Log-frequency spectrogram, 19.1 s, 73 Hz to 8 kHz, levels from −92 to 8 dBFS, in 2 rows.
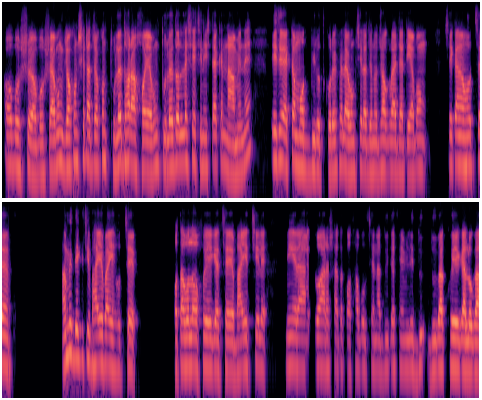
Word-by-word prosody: অবশ্যই, 160 Hz, -4 st, -1 dB
অবশ্যই 135 Hz, +3 st, -1 dB
এবং 175 Hz, +3 st, -2 dB
যখন 155 Hz, +4 st, +2 dB
সেটা 180 Hz, -2 st, +1 dB
যখন 160 Hz, +4 st, -2 dB
তুলে 160 Hz, +2 st, +3 dB
ধরা 170 Hz, -2 st, +6 dB
হয় 150 Hz, -1 st, +4 dB
এবং 145 Hz, +3 st, -4 dB
তুলে 155 Hz, 0 st, +1 dB
ধরলে 170 Hz, +1 st, +3 dB
সে 180 Hz, -, +1 dB
জিনিসটাকে 160 Hz, +2 st, -3 dB
না 135 Hz, -, +6 dB
মেনে 145 Hz, +7 st, -3 dB, 0.5 s
এই 180 Hz, -, +4 dB
যে 180 Hz, -, +5 dB
একটা 180 Hz, -, 0 dB
মতবিরোধ 145 Hz, -1 st, -2 dB
করে 140 Hz, 0 st, 0 dB
ফেলে। 160 Hz, -2 st, -2 dB
এবং 140 Hz, 0 st, -2 dB
সেটার 145 Hz, -3 st, -1 dB
জন্য 140 Hz, 0 st, -4 dB
ঝগড়াঝাটি 140 Hz, -1 st, 0 dB
এবং 150 Hz, +2 st, -3 dB, 0.5 s
সেখানে 165 Hz, 0 st, +1 dB
হচ্ছে 160 Hz, +2 st, -3 dB, 1.2 s
আমি 215 Hz, -, +2 dB
দেখছি 185 Hz, -1 st, -1 dB
ভাইয়ে, 165 Hz, +1 st, +4 dB
ভাইয়ে, 155 Hz, -2 st, +3 dB
হচ্ছে 140 Hz, -1 st, -3 dB, 0.9 s
কথা 145 Hz, +1 st, -1 dB
বলা 155 Hz, 0 st, +4 dB
অফ 150 Hz, -, -13 dB
হয়ে 155 Hz, -1 st, +3 dB
গেছে। 145 Hz, 0 st, -1 dB, 0.2 s
ভাইয়ের 145 Hz, +2 st, +2 dB
ছেলে-মেয়েরা 155 Hz, 0 st, -4 dB, 0.2 s
কেউ 155 Hz, -, -6 dB
আরও 150 Hz, 0 st, -3 dB
সাথে 150 Hz, +1 st, -9 dB
কথা 140 Hz, +1 st, -12 dB
বলছে 150 Hz, -1 st, -13 dB
না। -, -, -7 dB
২ 145 Hz, -, -12 dB
টা 155 Hz, -, -5 dB
ফ্যামেলি 150 Hz, 0 st, -9 dB
দু -, -, -8 dB, 0.2 s
দুই 145 Hz, 0 st, -6 dB
ভাগ 150 Hz, -, +6 dB
হয়ে 155 Hz, -1 st, +6 dB
গেল 145 Hz, 0 st, +6 dB
গা। 140 Hz, -, +8 dB
155 Hz, 175 wpm, -23 LUFS, 145-160 Hz, 1.2 s, গা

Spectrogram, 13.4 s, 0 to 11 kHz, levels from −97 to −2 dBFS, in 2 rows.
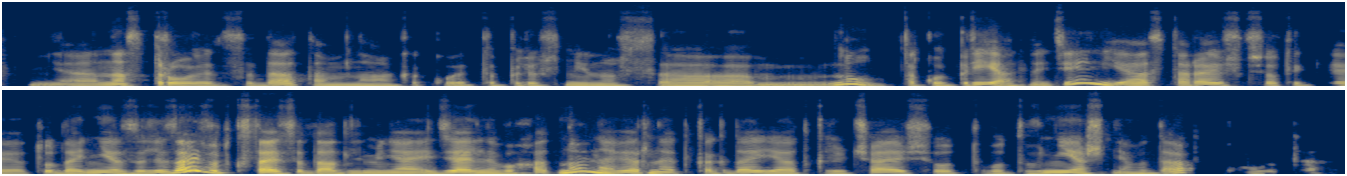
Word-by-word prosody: н 140 Hz, -, -7 dB
настроиться, 140 Hz, -5 st, -1 dB
да, 160 Hz, +6 st, +1 dB
там, 135 Hz, -6 st, -6 dB
на 130 Hz, -1 st, -5 dB
какой-то 125 Hz, -1 st, -9 dB
плюс-минус, 135 Hz, 0 st, -6 dB
э, 70 Hz, -, -2 dB
ну, 70 Hz, -, -2 dB
такой 135 Hz, -4 st, -4 dB
приятный 140 Hz, -3 st, 0 dB
день. 390 Hz, -, +2 dB
Я 180 Hz, +2 st, +2 dB
стараюсь 155 Hz, -1 st, -1 dB
всё-таки 140 Hz, 0 st, -7 dB
туда 145 Hz, +1 st, -1 dB
не 155 Hz, 0 st, 0 dB
залезать. 150 Hz, +4 st, 0 dB, 0.2 s
Вот, 215 Hz, -, +3 dB
кстати, 145 Hz, -4 st, +5 dB
да, 140 Hz, -2 st, +3 dB
для 135 Hz, +1 st, -6 dB
меня 140 Hz, 0 st, -1 dB
идеальный 150 Hz, +1 st, +4 dB
выходной, 165 Hz, -, +1 dB
наверное, 185 Hz, -, +3 dB
это 150 Hz, -, -22 dB
когда 140 Hz, +4 st, -3 dB
я 150 Hz, -1 st, +2 dB
отключаюсь 145 Hz, +1 st, -3 dB
от, 145 Hz, 0 st, -5 dB
вот, 135 Hz, -1 st, -10 dB
внешнего, 140 Hz, -4 st, 0 dB
да, 240 Hz, -, 0 dB, 0.2 s
какого-то 445 Hz, -3 st, -18 dB
145 Hz, 155 wpm, -26 LUFS, 130-155 Hz, 0.2 s, кстати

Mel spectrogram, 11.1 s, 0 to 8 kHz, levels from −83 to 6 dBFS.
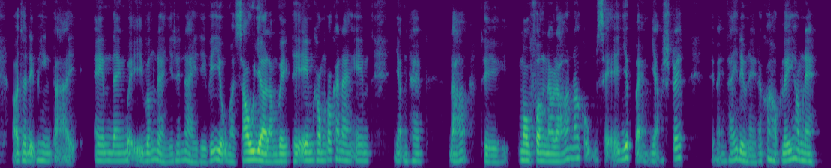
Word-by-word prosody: "Ở -, -, 0 dB
thời 145 Hz, -, 0 dB
điểm 135 Hz, +2 st, -1 dB
hiện 140 Hz, -2 st, -4 dB
tại -, -, -5 dB, 0.2 s
em 140 Hz, -1 st, -2 dB
đang 140 Hz, 0 st, -1 dB
bị 155 Hz, -, -1 dB
vấn 140 Hz, +3 st, -1 dB
đề 140 Hz, -5 st, -2 dB
như 120 Hz, -, -9 dB
thế 140 Hz, -, -5 dB
này" 135 Hz, -6 st, -5 dB
thì 115 Hz, -, -5 dB
ví 150 Hz, +5 st, 0 dB
dụ 150 Hz, -, +5 dB
"mà 125 Hz, -, -6 dB
sau 145 Hz, +5 st, +8 dB
giờ 145 Hz, -, +12 dB
làm 125 Hz, 0 st, -1 dB
việc 130 Hz, 0 st, +1 dB
thì 135 Hz, -, +1 dB
em 145 Hz, 0 st, +3 dB
không 145 Hz, -1 st, 0 dB
có 160 Hz, -, +1 dB
khả 165 Hz, +1 st, -2 dB
năng 145 Hz, -2 st, -1 dB
em 140 Hz, 0 st, -4 dB, 0.3 s
nhận 135 Hz, -1 st, -7 dB
thêm." 135 Hz, 0 st, -6 dB, 0.4 s
Đó! 145 Hz, +5 st, -4 dB, 0.2 s
Thì 115 Hz, -2 st, -4 dB, 0.2 s
một 145 Hz, -2 st, +4 dB
phần 145 Hz, -2 st, +5 dB
nào 130 Hz, -1 st, +2 dB
đó 130 Hz, +7 st, 0 dB
nó 185 Hz, -, 0 dB
cũng 190 Hz, -, -8 dB
sẽ -, -, -2 dB
giúp 200 Hz, +3 st, +6 dB
bạn -, -, -1 dB
giảm 135 Hz, -, -5 dB
stress, 175 Hz, +5 st, -1 dB, 0.4 s
thì -, -, -16 dB
bạn -, -, -11 dB
thấy 145 Hz, +4 st, -2 dB
điều 145 Hz, -4 st, +2 dB
này 115 Hz, -2 st, -7 dB
nó 135 Hz, -, -9 dB
có 165 Hz, -, -3 dB
hợp 140 Hz, -1 st, -5 dB
lý 140 Hz, +2 st, +3 dB
hông 165 Hz, -4 st, 0 dB
nè? 130 Hz, -1 st, -2 dB
140 Hz, 290 wpm, -25 LUFS, 130-150 Hz, 0.4 s, giờ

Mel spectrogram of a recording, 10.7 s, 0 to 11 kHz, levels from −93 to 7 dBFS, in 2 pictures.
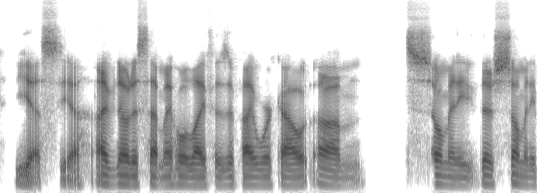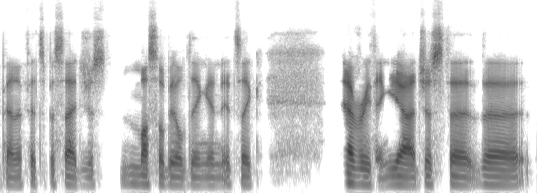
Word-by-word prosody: Yes, -, -, -1 dB
yeah, -, -, -2 dB
I've 105 Hz, -2 st, +5 dB
noticed 105 Hz, -2 st, +2 dB
that -, -, +3 dB
my 95 Hz, 0 st, +1 dB
whole 100 Hz, -1 st, -1 dB
life 95 Hz, -1 st, +2 dB
is 95 Hz, -, -6 dB
if 95 Hz, -, -7 dB
I 95 Hz, -, +4 dB
work 95 Hz, 0 st, -5 dB
out, 95 Hz, +1 st, +1 dB
um, 90 Hz, -2 st, 0 dB, 0.5 s
so 110 Hz, -, 0 dB
many 95 Hz, -2 st, -4 dB
there's 105 Hz, -3 st, +1 dB
so 115 Hz, -2 st, +2 dB
many 95 Hz, -2 st, -6 dB
benefits 90 Hz, 0 st, -5 dB
besides -, -, -2 dB
just -, -, -5 dB
muscle 105 Hz, -1 st, -1 dB
building, 95 Hz, 0 st, -4 dB
and 95 Hz, 0 st, -6 dB
it's, -, -, -7 dB
like, -, -, -5 dB, 0.8 s
everything, 100 Hz, -4 st, +4 dB
yeah, 95 Hz, -3 st, +6 dB
just -, -, -1 dB
the 95 Hz, -1 st, 0 dB
the 100 Hz, -2 st, 0 dB
95 Hz, 180 wpm, -26 LUFS, 95-100 Hz, 0.8 s, yeah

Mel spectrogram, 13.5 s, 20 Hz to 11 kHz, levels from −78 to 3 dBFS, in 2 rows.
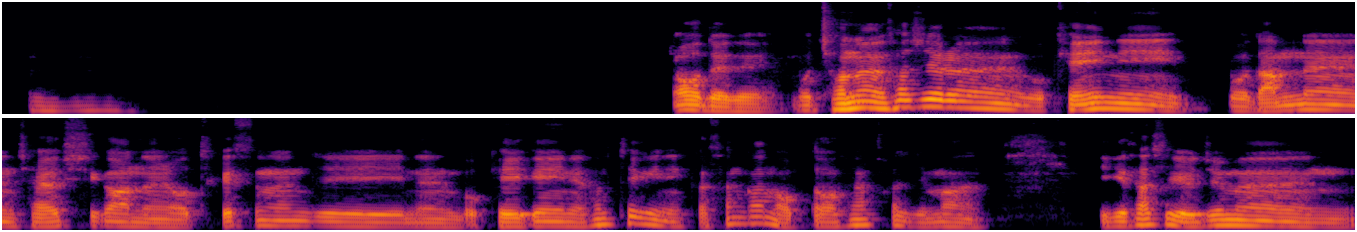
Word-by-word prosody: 음. 95 Hz, 0 st, -17 dB, 2.7 s
어 110 Hz, 0 st, +5 dB
네네. 80 Hz, -4 st, +1 dB
뭐 105 Hz, -, -3 dB
저는 130 Hz, +5 st, +5 dB
사실은 150 Hz, -, +3 dB
뭐 90 Hz, -1 st, -4 dB
개인이 115 Hz, -5 st, +3 dB, 0.2 s
뭐 90 Hz, -1 st, -2 dB
남는 105 Hz, +3 st, +2 dB
자유시간을 95 Hz, -2 st, -2 dB
어떻게 80 Hz, -, -3 dB
쓰는지는 95 Hz, -6 st, -3 dB
뭐 -, -, -5 dB
'개개인의 95 Hz, +1 st, 0 dB
선택이니까 130 Hz, -, -4 dB
상관은 150 Hz, -1 st, -6 dB
없다.'고 95 Hz, +3 st, -5 dB
생각하지만 95 Hz, -9 st, -5 dB, 0.6 s
이게 100 Hz, -, 0 dB
사실 130 Hz, +2 st, +1 dB
요즘은 100 Hz, -6 st, 0 dB
100 Hz, 255 characters per minute, -22 LUFS, 95-120 Hz, 2.7 s, 어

